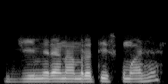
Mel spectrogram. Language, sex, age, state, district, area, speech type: Hindi, male, 30-45, Bihar, Begusarai, rural, conversation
